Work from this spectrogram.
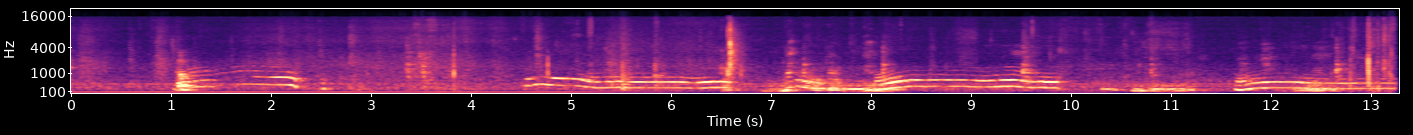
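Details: Domestic cat making funny noises, a series of tonal, wavering meows with rising and falling contours, several drawn out over a second or more, with a few brief clicks and thumps between calls.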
